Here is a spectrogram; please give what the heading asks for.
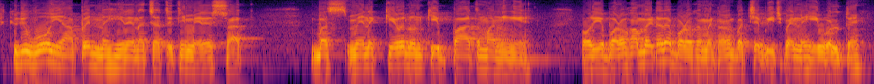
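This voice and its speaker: A man voicing a stern father who firmly lectures his family in a plain, low voice. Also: a bit bright, close to an everyday voice. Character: stern father laying down the law.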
